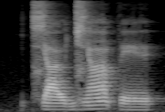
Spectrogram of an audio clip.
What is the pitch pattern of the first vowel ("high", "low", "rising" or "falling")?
low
